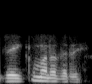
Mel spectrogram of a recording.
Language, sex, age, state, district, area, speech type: Kannada, male, 30-45, Karnataka, Bidar, urban, conversation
